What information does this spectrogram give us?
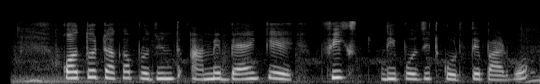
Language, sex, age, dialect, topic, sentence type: Bengali, female, 18-24, Rajbangshi, banking, question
